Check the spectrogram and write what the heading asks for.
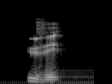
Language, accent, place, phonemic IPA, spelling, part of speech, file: French, France, Lyon, /y.ve/, uvée, noun, LL-Q150 (fra)-uvée.wav
- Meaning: uvea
